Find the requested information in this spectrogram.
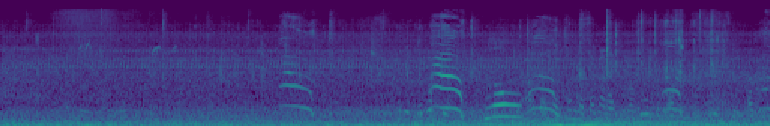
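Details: Tiny kitten lost under a car, crying while being watched before rescue: scattered high meows that bunch into a quick series of curved, descending cries midway, over steady low rumbling and a human voice.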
